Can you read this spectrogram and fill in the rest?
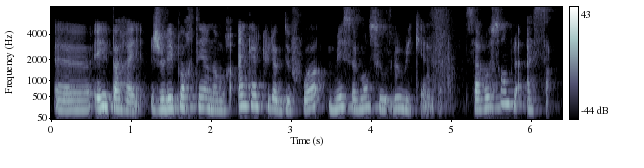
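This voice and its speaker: A woman's voice: mid-range voice, moderate pace, warm tone, a little hiss or hum. A young woman from France chatting casually about garments she sewed, with many fillers as she shows the details. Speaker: sewing vlogger. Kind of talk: casual chat.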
